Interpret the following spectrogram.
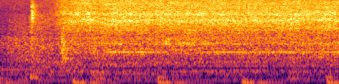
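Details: Stuart Turner Monsoon water pump, which had been humming or not starting, running with a tap open after replacing the PCB board and starting capacitor. Steady hum with soft regular pulses, sounding normal.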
